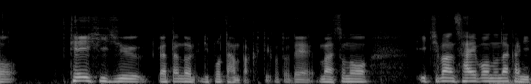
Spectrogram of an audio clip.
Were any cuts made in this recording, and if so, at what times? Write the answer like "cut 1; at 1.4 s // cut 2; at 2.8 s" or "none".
none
